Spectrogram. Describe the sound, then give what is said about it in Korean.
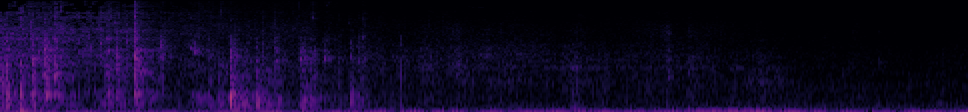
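Dishes and cutlery clink and clatter in a series of sharp, irregular knocks as dishes are washed, busiest in the first two seconds, over a low background hum, with no talking. “어, 아빠, 설거지 제가 할게요.”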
